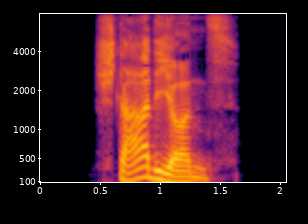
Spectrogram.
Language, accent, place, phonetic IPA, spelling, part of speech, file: German, Germany, Berlin, [ˈʃtaːdi̯ɔns], Stadions, noun, De-Stadions.ogg
- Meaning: genitive singular of Stadion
